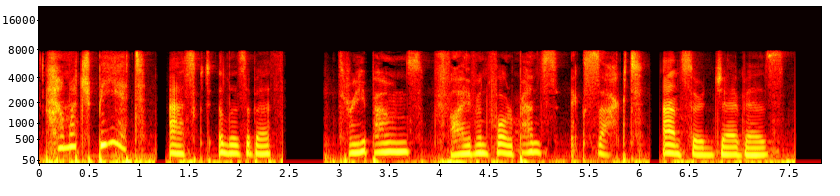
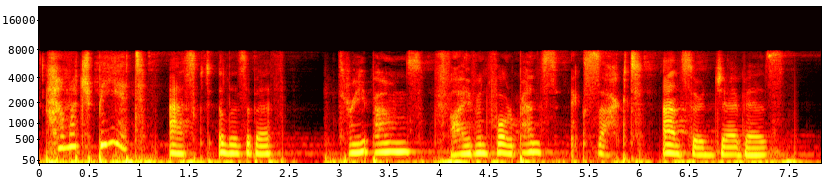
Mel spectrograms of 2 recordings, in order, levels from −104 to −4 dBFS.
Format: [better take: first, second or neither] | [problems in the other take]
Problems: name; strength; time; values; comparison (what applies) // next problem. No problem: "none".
first | room echo; dies away in 0.9 s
